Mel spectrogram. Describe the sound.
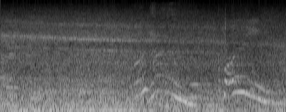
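A steady, broad roar of an airplane passing overhead fills the whole clip, loud and continuous, with faint voices and a few sliding vocal sounds on top.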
